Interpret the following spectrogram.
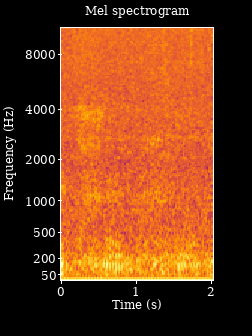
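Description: A cat purring faintly, a low, steady rumble.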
